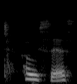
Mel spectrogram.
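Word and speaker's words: ptosis: t s i s tosis the p is silent and basically what that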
